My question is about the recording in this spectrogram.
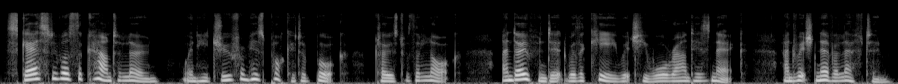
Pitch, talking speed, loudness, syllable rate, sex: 170 Hz, 225 wpm, -20 LUFS, 5.6 syllables/s, female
